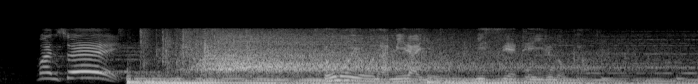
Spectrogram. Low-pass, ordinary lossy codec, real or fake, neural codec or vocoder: 5.4 kHz; none; real; none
